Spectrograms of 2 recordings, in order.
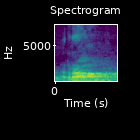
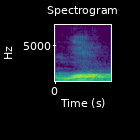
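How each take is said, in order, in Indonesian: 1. Kata ini diawali dengan bunyi R yang jelas. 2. Kata ini justru diawali dengan bunyi W. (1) "Kalau roh kali pantas cadel"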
